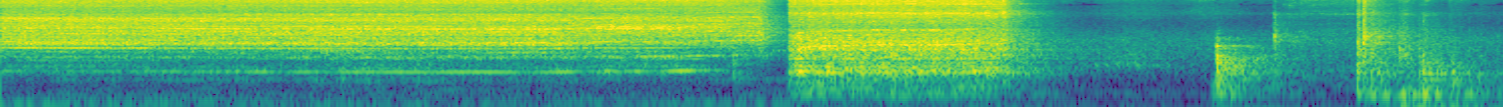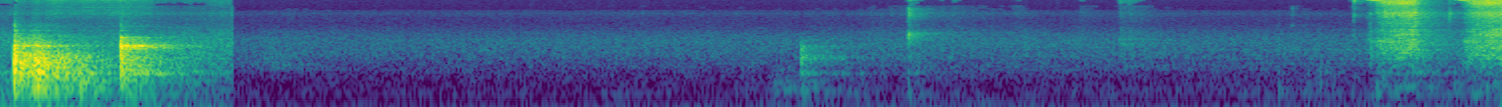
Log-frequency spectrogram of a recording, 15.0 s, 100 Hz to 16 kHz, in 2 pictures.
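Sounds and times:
cordless drill boring into wood: 0.0s - 5.2s, 14.4s - 15.0s.

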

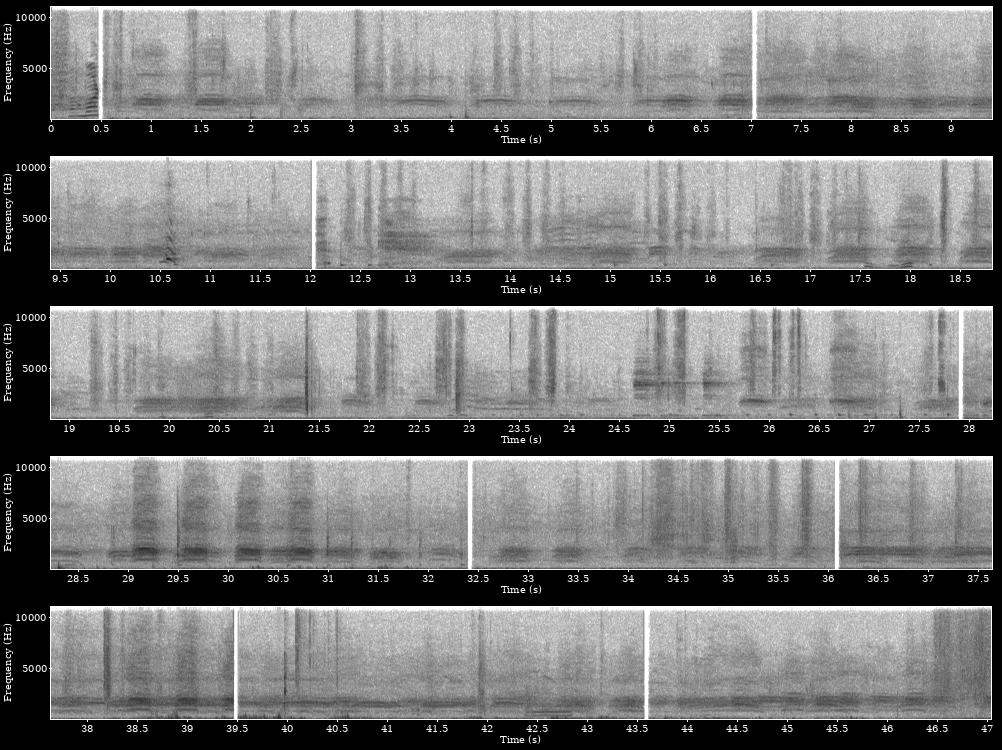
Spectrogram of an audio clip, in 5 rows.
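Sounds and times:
birds cawing: 0.7s - 12.0s, 25.7s - 47.0s.

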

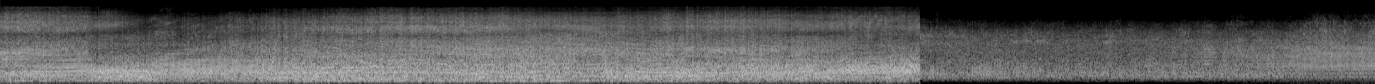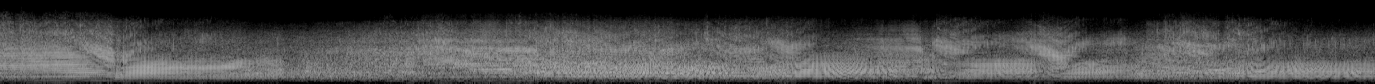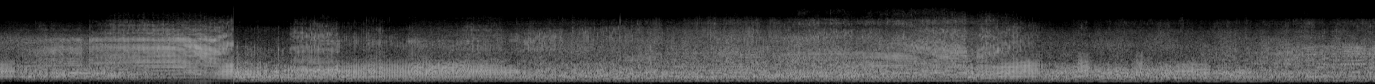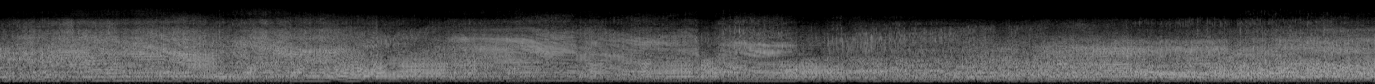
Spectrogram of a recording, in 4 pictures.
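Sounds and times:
racing kart engines revving: 0.0s - 55.0s.

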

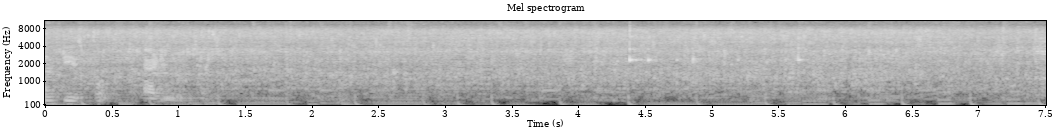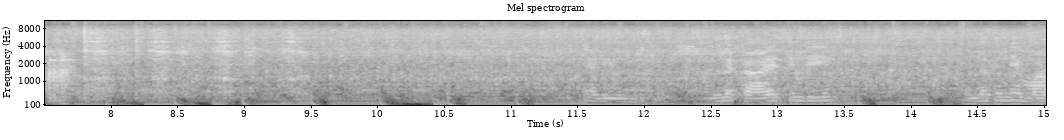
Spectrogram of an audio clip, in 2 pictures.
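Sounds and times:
gravy bubbling and sizzling in a wok: 0.0s - 15.0s
metal spatula scraping a pan: 7.3s - 9.8s.

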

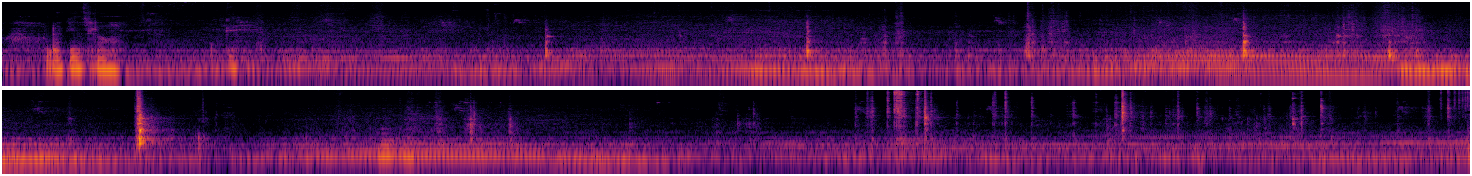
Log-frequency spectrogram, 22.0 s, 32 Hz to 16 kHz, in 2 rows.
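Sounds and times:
metal and plastic parts clicking: 17.4s - 22.0s.

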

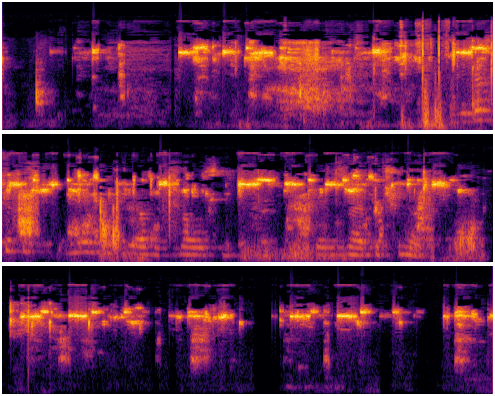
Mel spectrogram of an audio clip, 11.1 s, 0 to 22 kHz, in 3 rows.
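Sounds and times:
twittering chirps and whistles: 0.0s - 11.0s
muffled voice: 1.8s - 7.3s.

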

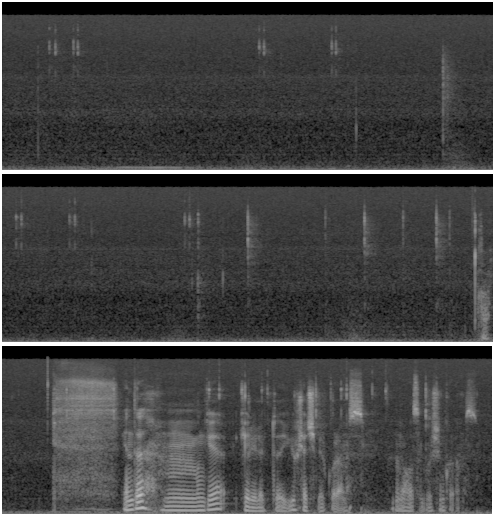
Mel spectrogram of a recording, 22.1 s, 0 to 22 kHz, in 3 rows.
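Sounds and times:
low steady hum: 0.0s - 22.0s
computer mouse clicks: 0.5s - 1.3s, 3.8s - 4.1s, 4.9s - 5.4s, 7.6s - 7.8s, 8.4s - 8.8s, 10.1s - 11.3s, 12.2s - 14.6s, 18.6s - 21.3s.

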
